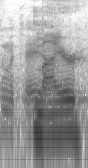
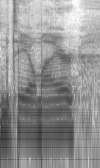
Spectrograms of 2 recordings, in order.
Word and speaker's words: Matteo Meyer: pronounce his name it Mato Meer it's Matteo Meyer and he's got a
